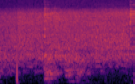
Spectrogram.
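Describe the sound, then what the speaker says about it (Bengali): Ground turmeric, cumin and coriander spices fry in hot oil in a pan, giving a steady close sizzle with a couple of soft stirring knocks. "একটু ভালোভাবে ফ্রাই করবো।"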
